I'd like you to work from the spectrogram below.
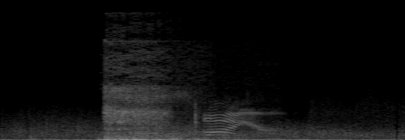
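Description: Tank cannon firing in World of Tanks, a single deep booming blast followed by a rumbling tail and a brief whistling sound.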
